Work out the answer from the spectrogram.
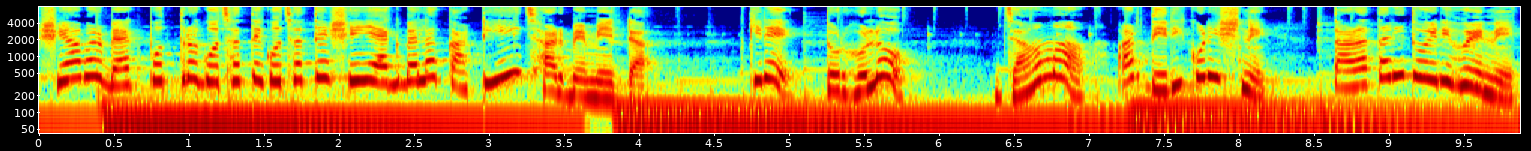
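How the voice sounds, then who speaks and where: A woman's voice: very high-pitched, big pitch swings, moderate pace, faint music behind. A woman playing a fussy, scolding, worried village mother in a horror cartoon, theatrical in delivery. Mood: hurrying, anxious. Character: nagging, worried village mother, exasperated with husband. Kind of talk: dramatised horror cartoon dialogue.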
